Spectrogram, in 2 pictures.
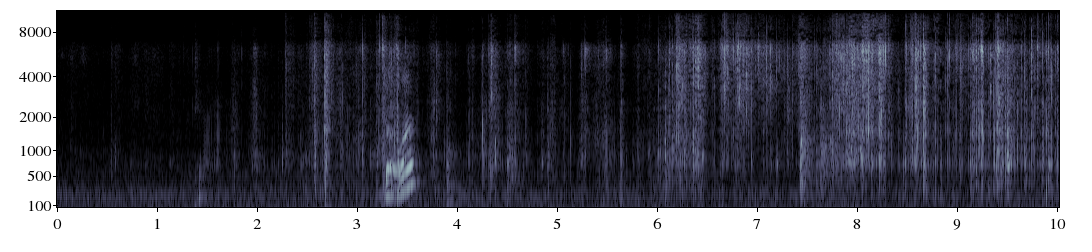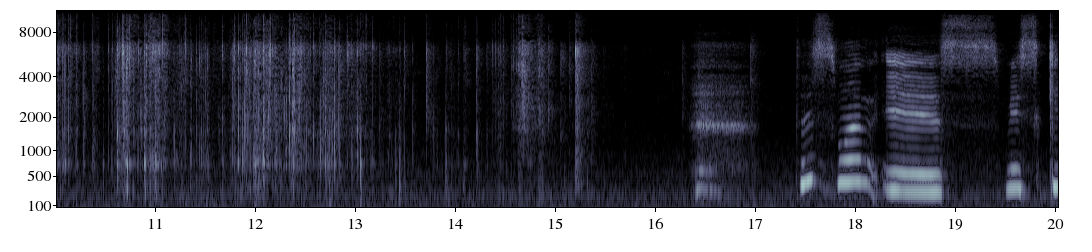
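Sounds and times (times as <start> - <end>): packaging crinkling and rustling: 1.3 - 15.5.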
